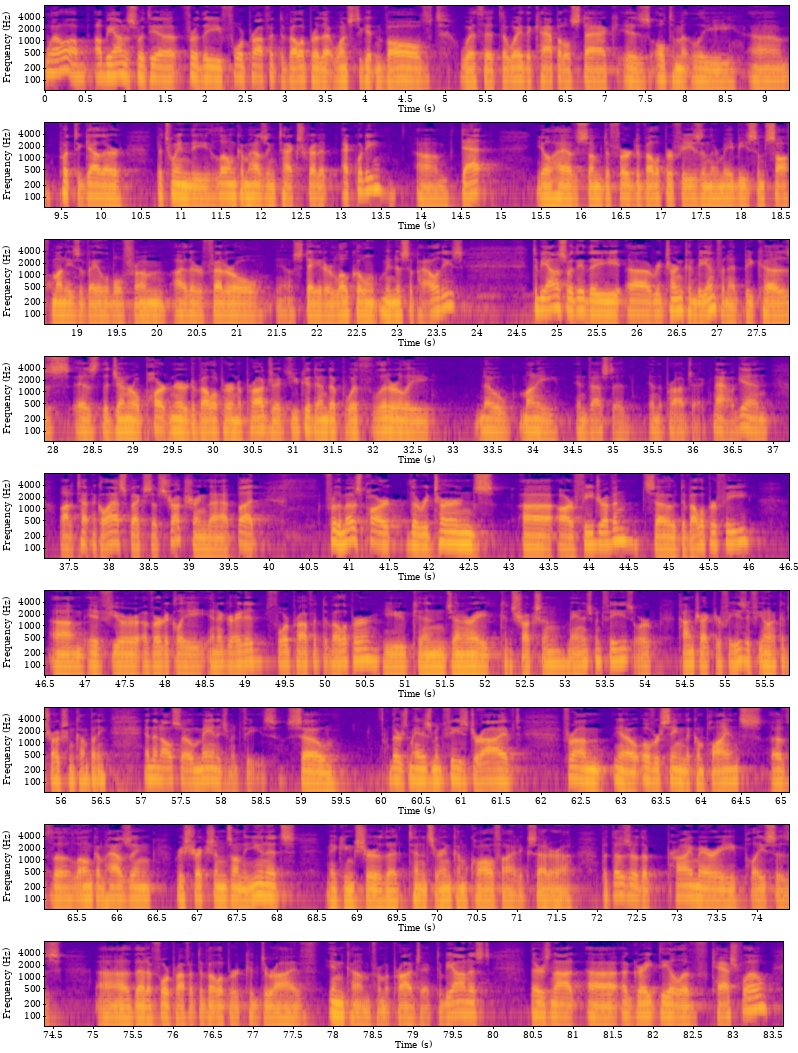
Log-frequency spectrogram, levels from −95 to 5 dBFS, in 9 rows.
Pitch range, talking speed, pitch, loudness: 95-110 Hz, 145 wpm, 100 Hz, -19 LUFS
